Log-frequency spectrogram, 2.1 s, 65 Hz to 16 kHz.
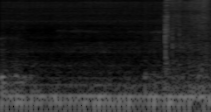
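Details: Toyota Corolla AE100 cabin heater blower, ignition on: loud steady low hum from the fan; dirt and grit in the blower motor, fixed by removing and cleaning the motor.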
